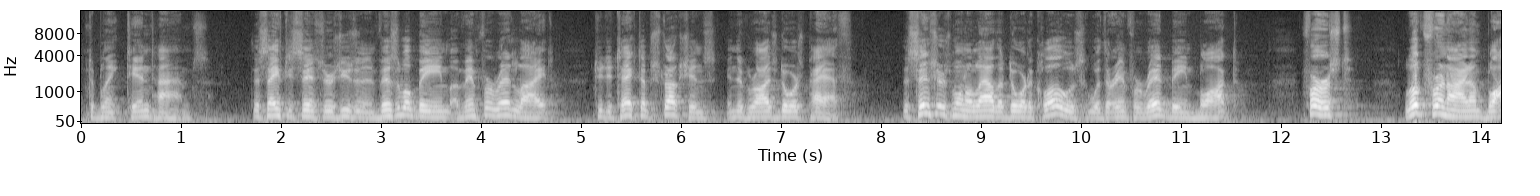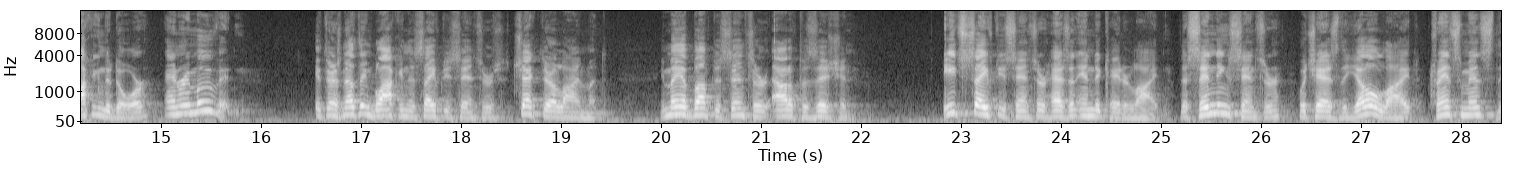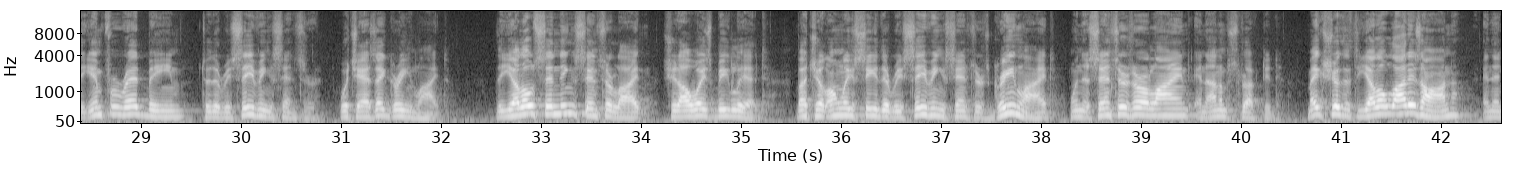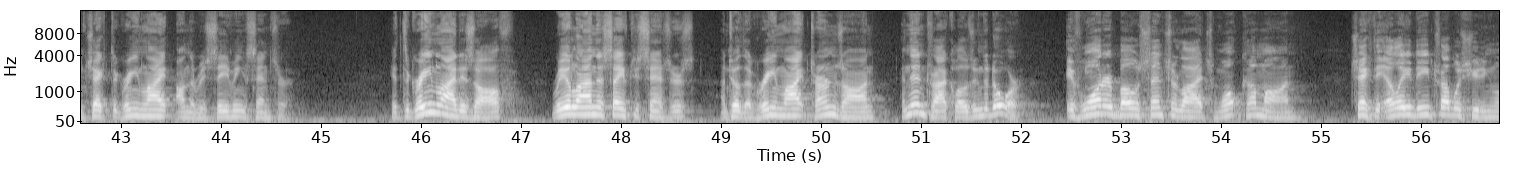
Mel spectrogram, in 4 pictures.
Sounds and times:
Speech: 0.0 - 11.6, 12.2 - 15.9, 16.6 - 22.0, 22.8 - 44.8, 45.7 - 56.7.

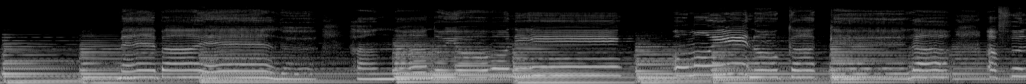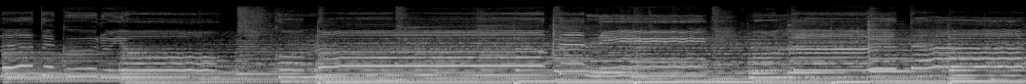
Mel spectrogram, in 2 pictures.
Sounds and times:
Guitar: 0.0 - 20.5.

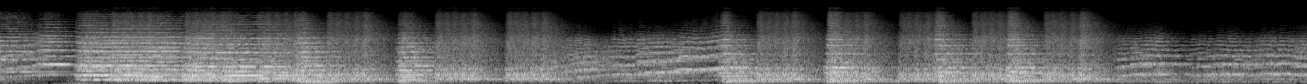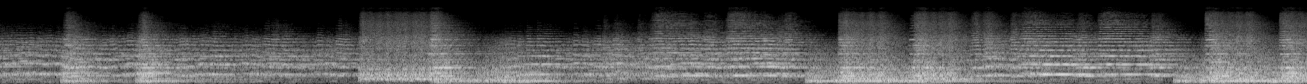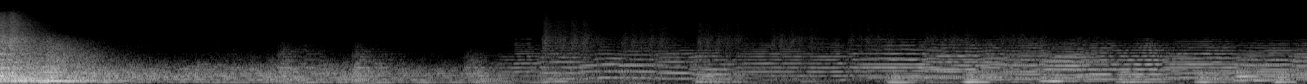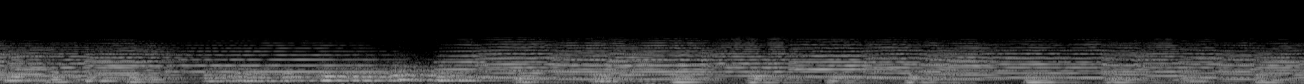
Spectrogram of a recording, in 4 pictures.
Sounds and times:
Brass instrument: 0.0 - 52.2
Classical music: 0.0 - 52.2
Orchestra: 0.0 - 52.2
Timpani: 0.0 - 52.2.

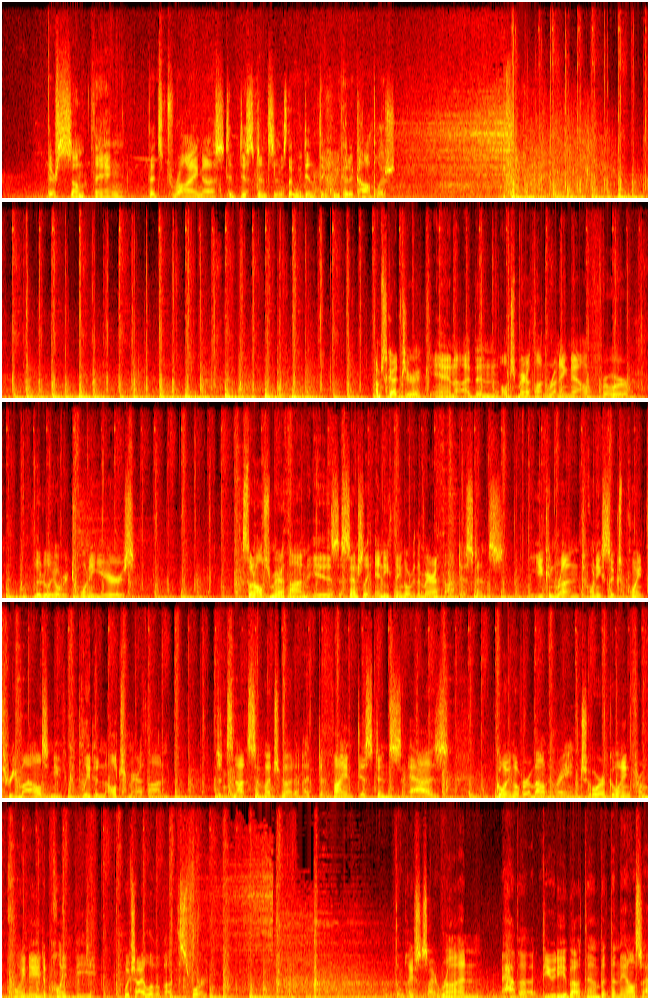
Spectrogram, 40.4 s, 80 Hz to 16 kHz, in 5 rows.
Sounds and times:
Outside, rural or natural: 0.0 - 40.3
Speech: 0.6 - 5.0, 12.7 - 17.9, 19.1 - 34.9, 37.2 - 40.3
Music: 3.2 - 38.0.

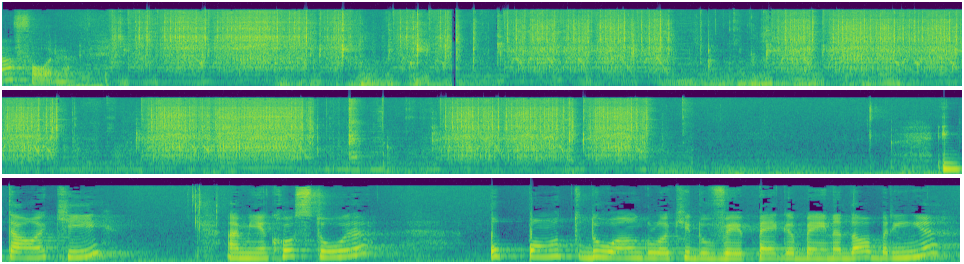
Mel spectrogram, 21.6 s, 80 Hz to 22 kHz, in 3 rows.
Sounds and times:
Speech: 0.0 - 0.8, 14.2 - 15.4, 16.1 - 17.3, 18.1 - 21.5
Sewing machine: 0.8 - 12.2.

